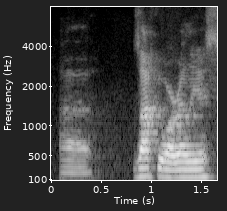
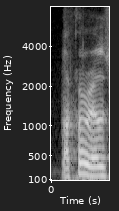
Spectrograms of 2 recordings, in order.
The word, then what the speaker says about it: Zaku Aurelius: is familiar with Zach, Zaku Aurelius, or I always mispronounce his name. I feel awful because I love Zach. That's correct. Sounded right. Zaku Aurelius is fine.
